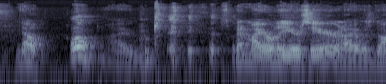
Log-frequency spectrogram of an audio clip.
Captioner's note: laughing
